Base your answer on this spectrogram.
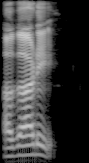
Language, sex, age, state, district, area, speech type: Nepali, male, 30-45, West Bengal, Darjeeling, rural, read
